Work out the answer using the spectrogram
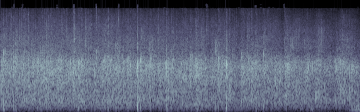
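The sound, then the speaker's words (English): Applause for students from an audience, dense steady clapping that holds at an even level from start to finish, with no voices above it. “So make some noise for these students for their commitment that they've made.”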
